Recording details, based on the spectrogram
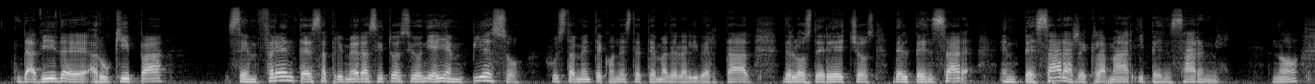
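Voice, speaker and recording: A man with a dark, mellow tone speaks fairly slowly at medium pitch, his pitch varying in an ordinary way. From Bolivia. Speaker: activist. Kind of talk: interview.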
